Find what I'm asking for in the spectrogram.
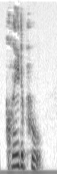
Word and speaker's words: Clé de Peau: Okay, I learned how to pronounce it. Clé de Peau.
